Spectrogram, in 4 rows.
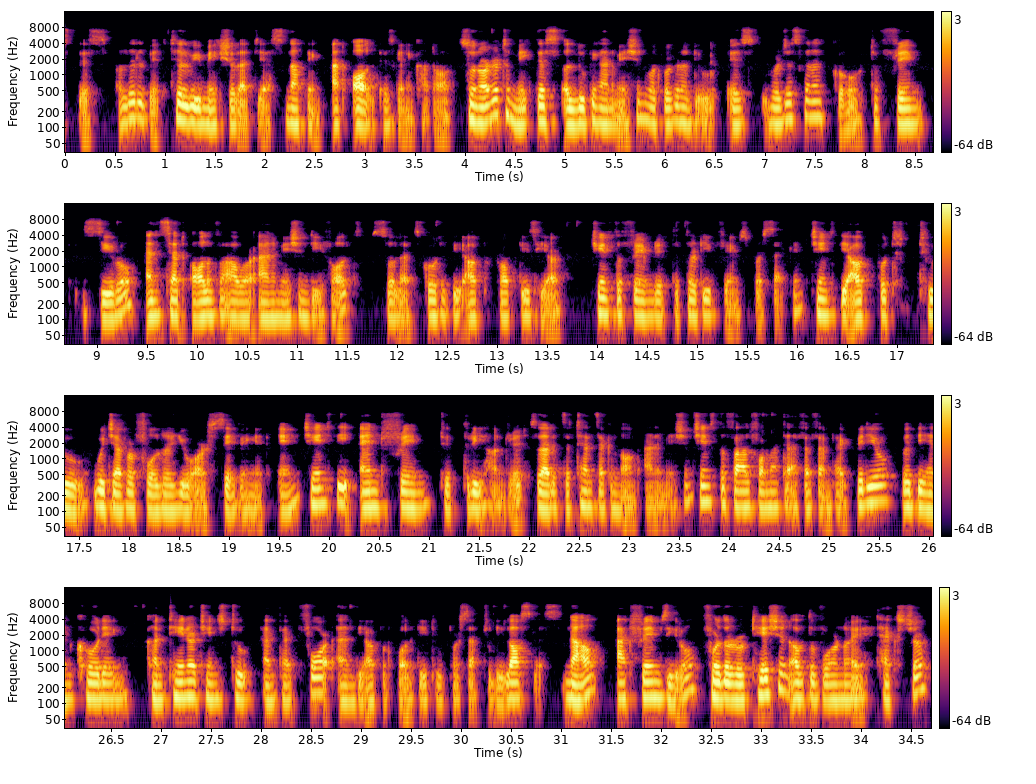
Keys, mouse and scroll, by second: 2.5 scroll down 2, 3.8 scroll down 2, 3.9 middle click, 3.9-4.3 scroll up 1, 5.9 scroll up 3, 6.4 middle click, 7.0-7.5 scroll up 2, 9.2 click, 9.7 Left, 12.2 click, 13.7-15.0 drag, 15.6-16.0 scroll down 3, 16.0-18.6 drag, 17.2 /, 20.0-21.9 drag, 21.9 0, 23.0-23.5 scroll down 2, 23.6-24.8 drag, 25.3-26.0 scroll down 4, 25.6 click, 26.7-28.0 drag, 28.8-30.7 drag.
